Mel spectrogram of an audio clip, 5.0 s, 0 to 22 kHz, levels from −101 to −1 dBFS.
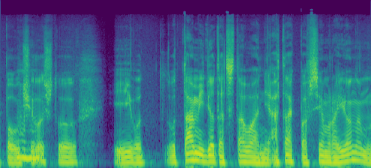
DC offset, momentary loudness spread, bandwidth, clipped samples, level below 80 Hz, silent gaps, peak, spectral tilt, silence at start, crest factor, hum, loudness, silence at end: under 0.1%; 10 LU; 14.5 kHz; under 0.1%; -32 dBFS; none; -2 dBFS; -5.5 dB/octave; 0.1 s; 12 dB; none; -15 LUFS; 0 s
